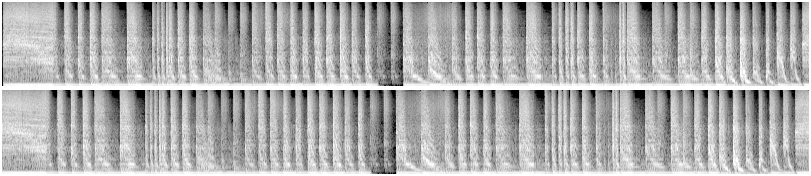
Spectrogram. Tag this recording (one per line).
bass
Dub
dubstep
edm
effect
free-bass
LFO
low
sub
wobble
Wobbles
